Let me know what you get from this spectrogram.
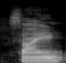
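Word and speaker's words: sign: अगर जी के बाद एन आता है तो जी साइलेंट होता है। Examples campaign, साइन, डिजाइन।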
